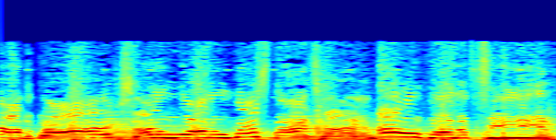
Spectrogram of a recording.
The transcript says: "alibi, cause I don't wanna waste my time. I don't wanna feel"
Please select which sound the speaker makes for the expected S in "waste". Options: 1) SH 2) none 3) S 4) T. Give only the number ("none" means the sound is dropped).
2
